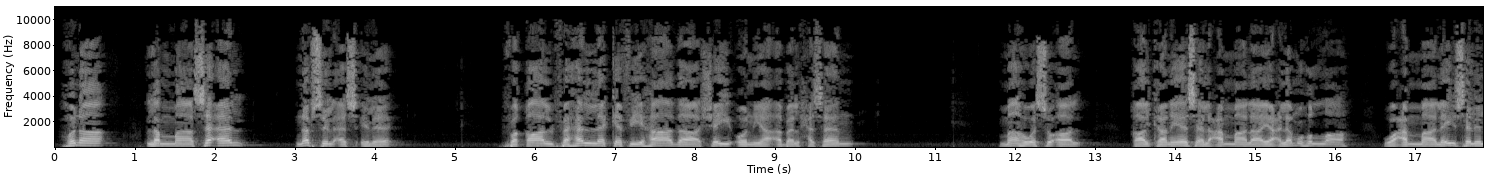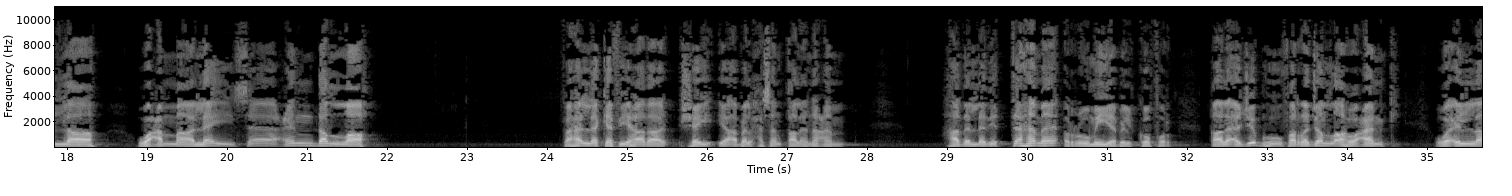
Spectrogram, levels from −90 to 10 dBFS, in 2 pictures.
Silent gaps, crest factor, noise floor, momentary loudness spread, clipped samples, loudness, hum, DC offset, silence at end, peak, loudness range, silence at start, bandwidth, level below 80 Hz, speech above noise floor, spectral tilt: none; 20 dB; -72 dBFS; 8 LU; under 0.1%; -20 LUFS; none; under 0.1%; 0 s; -2 dBFS; 5 LU; 0.1 s; 10.5 kHz; -50 dBFS; 52 dB; -5 dB/octave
